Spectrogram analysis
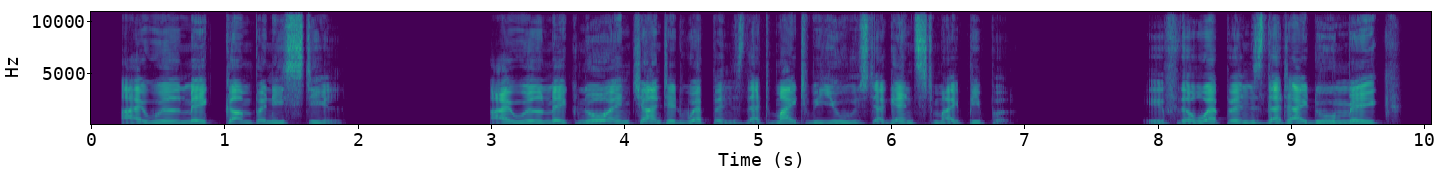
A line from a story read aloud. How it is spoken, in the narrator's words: rumbled ominously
